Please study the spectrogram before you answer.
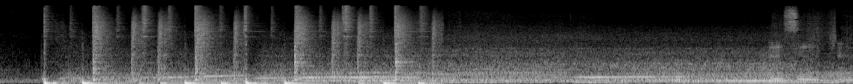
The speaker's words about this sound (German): Soundaktuator an Bord oder was ist, was hört sich so röhrend nach V8 an? V10 wahrscheinlich da hinter uns, ne? Ja, weiß ich nicht. Es ist ein, Vermutlich ein Zehnzylinder. Äh, das kann ich gar nicht so hören.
